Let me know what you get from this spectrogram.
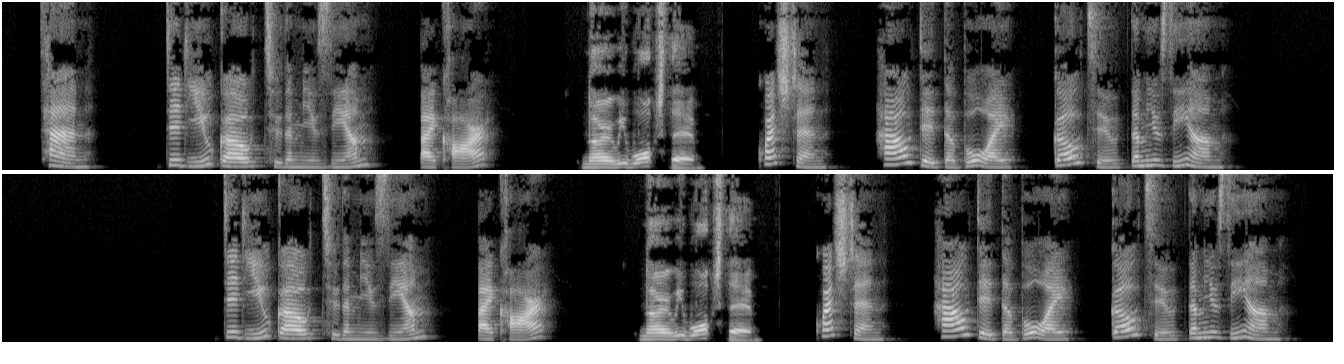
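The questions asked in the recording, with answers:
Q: how did the boy go to the museum?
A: He walked there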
